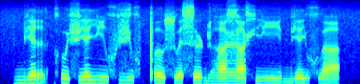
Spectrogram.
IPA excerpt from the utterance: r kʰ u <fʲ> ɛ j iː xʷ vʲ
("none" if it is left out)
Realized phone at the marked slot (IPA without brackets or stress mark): fʲ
